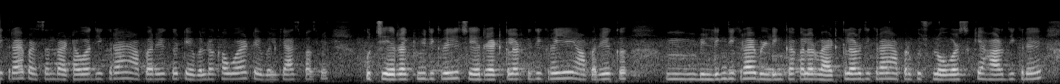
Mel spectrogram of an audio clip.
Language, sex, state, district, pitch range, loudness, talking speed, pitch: Hindi, female, Bihar, Supaul, 240-265 Hz, -19 LUFS, 335 wpm, 250 Hz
